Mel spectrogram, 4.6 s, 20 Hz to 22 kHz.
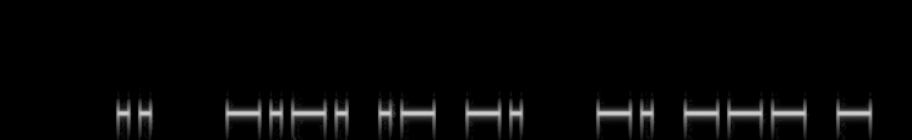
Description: Morse code, heard as a keyed tone, about 22 wpm, 700 Hz. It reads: I CAN NOT
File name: practice / 22wpm / Build A Phrase - 5-Word Phrases - 22wpm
